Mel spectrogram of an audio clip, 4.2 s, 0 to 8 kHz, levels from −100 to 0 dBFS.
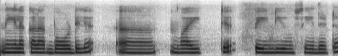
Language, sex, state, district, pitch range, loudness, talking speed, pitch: Malayalam, female, Kerala, Wayanad, 195-210 Hz, -17 LUFS, 125 wpm, 200 Hz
